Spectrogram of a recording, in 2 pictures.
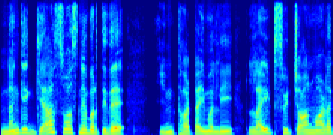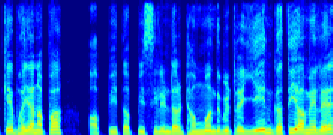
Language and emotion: Kannada, fearful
